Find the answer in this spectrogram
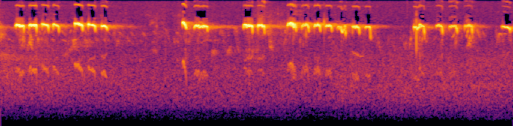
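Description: A Common Kingfisher gives shrill, piercing whistled notes in quick bursts of two to five, with short pauses between runs. Faint background hiss.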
